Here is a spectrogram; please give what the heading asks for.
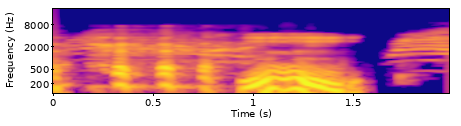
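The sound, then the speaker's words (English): A cat meowing: a quick run of short chirpy meows, then a longer wavering meow, and after a brief pause another meow begins. “Now the cat's getting in on the conversation.”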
